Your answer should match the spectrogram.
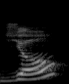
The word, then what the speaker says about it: yo: yo - L yeah you said nosotros nosotros a yes a us ustedes awesome and then so I just noticed with your pronunciation it's Joe so Joe instead of yo and then when you're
